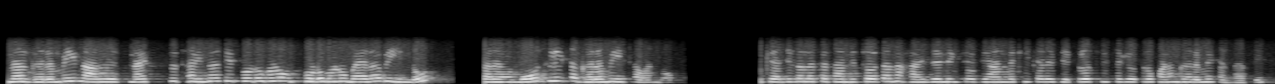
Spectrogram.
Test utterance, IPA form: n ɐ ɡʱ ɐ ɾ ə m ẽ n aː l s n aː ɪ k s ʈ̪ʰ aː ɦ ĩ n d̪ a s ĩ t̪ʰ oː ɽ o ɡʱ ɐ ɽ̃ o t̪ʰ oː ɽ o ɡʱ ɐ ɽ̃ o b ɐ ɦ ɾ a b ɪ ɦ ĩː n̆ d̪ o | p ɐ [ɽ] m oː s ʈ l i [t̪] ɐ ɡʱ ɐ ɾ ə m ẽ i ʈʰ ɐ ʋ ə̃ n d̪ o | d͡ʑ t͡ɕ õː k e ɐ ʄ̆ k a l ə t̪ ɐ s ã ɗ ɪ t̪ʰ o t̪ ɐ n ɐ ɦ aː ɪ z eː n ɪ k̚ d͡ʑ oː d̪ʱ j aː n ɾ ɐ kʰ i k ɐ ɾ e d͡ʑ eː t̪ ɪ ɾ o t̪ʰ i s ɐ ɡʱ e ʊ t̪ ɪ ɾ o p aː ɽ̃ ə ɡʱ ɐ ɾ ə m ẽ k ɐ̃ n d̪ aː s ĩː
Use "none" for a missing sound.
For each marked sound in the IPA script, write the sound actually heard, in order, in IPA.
ɾ, t̪

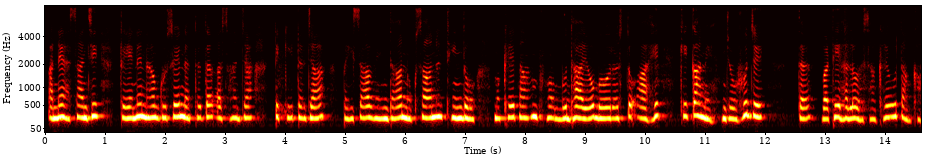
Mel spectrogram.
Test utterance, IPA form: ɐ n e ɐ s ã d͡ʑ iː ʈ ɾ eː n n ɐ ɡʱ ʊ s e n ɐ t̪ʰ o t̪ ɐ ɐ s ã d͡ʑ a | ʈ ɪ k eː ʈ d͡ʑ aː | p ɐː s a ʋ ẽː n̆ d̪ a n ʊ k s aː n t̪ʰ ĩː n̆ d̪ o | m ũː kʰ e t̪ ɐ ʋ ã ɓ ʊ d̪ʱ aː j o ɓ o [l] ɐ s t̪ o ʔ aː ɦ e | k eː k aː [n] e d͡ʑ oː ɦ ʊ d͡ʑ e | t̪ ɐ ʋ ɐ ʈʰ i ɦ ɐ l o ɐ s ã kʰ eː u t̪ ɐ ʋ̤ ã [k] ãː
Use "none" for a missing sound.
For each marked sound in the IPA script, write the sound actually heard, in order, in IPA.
ɾ, n, kʰ

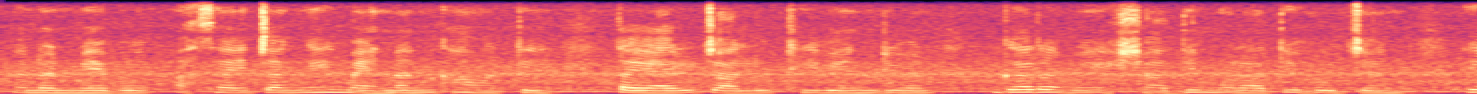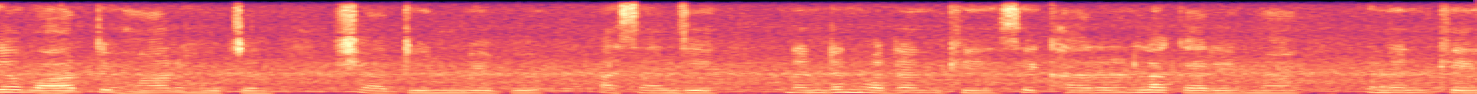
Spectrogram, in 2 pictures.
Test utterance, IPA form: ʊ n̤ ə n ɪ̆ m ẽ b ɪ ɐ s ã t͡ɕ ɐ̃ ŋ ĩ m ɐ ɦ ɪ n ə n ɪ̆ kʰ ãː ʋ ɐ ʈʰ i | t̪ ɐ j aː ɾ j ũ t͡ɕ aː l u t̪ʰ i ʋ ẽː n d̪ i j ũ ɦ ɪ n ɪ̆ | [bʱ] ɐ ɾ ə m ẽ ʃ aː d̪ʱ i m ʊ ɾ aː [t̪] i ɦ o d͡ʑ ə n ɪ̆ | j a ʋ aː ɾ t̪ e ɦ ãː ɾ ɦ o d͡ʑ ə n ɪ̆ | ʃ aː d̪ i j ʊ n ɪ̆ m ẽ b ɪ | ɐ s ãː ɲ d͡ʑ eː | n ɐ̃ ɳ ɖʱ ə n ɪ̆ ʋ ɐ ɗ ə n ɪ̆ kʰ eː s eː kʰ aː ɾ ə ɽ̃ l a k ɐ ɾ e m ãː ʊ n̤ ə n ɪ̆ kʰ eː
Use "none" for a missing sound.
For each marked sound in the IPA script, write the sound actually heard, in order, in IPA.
ɡʱ, d̪

